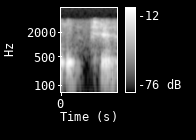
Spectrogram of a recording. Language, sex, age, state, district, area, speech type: Hindi, male, 45-60, Uttar Pradesh, Chandauli, rural, conversation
